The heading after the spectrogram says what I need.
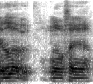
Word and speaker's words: Lubbock: i'm saying i say love it you know what i'm saying that's how you pronounce the city love baby yeah i'm saying i know i say love it dude y'all be like love buckle yeah i'll say would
